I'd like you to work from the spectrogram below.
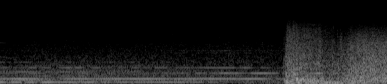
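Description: A cannon fires canister shot during a Total War naval battle with Russia. A steady low hum is broken near the end by a sudden loud blast whose rumbling noise continues to the end.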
